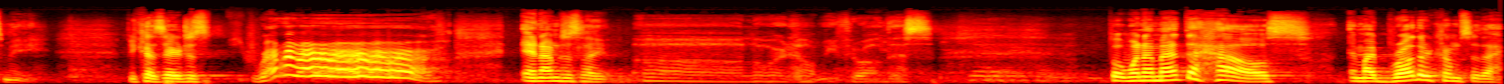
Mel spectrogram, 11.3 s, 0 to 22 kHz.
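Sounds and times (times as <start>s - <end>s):
speech: 0.0s - 0.4s, 1.0s - 5.0s, 6.4s - 7.4s, 8.4s - 11.2s
person imitating a barking dog with a whining cry: 2.0s - 3.4s.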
